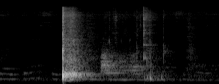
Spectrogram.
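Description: Spring-loaded cable cutters being handled over a plastic toolbox of metal wrenches and bolts: one sharp clack about half a second in, then a few lighter clicks.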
